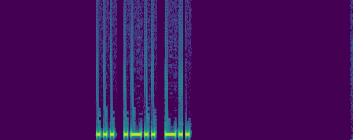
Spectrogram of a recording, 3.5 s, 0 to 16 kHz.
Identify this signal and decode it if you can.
Morse code, heard as a keyed tone, about 36 wpm, 700 Hz. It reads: SLD
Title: USA Call Sign Postfixes - 3 Letters 35wpm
